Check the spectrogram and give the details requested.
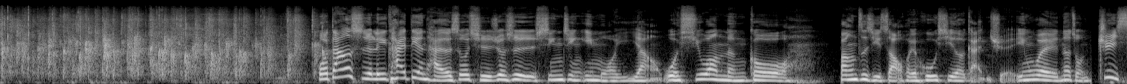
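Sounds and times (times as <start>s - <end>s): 
audience applause: 0.0s - 3.3s
speech: 3.2s - 11.2s.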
